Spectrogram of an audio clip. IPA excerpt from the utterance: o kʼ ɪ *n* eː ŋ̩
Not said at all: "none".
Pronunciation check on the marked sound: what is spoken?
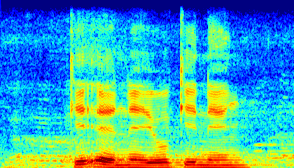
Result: n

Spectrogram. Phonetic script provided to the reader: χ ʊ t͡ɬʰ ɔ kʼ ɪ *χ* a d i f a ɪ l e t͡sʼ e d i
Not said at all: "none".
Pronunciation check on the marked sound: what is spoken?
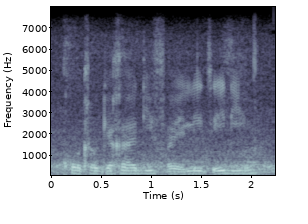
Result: χ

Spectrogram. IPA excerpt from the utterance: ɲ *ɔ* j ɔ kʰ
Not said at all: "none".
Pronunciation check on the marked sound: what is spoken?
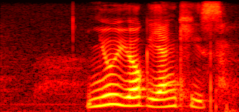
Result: u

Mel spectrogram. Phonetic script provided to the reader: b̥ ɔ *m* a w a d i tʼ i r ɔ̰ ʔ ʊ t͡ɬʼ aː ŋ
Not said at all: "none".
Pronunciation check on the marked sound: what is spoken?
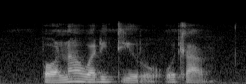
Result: n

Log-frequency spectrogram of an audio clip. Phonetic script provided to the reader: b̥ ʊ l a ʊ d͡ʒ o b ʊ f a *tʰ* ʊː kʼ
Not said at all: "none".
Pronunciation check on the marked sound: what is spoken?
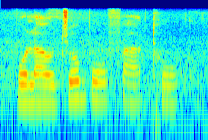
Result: tʰ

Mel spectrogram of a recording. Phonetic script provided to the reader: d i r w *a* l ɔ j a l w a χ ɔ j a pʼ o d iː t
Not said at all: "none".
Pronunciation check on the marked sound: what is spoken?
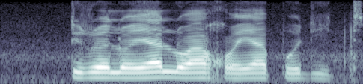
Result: ɛ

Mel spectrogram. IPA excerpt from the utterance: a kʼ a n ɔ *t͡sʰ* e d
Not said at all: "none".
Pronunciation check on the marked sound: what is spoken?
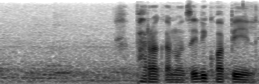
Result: t͡s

